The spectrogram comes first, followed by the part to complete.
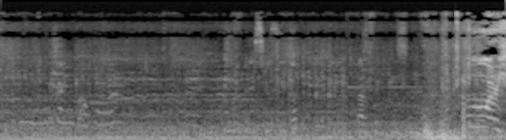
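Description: Car driving along, heard from inside the cabin: a steady low rumble of engine and road noise that swells briefly near the end.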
